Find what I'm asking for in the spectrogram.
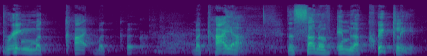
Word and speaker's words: Micaiah: Micaiah, there you go, Micaiah, the son of Imlah, by whom we may inquire of the Lord.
